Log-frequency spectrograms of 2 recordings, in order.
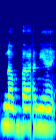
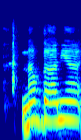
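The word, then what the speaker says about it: Navdanya: see it please go to the website of nabania international navdhania is spelled n-a-b d-a-n-y-a it means nine seeds and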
